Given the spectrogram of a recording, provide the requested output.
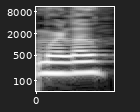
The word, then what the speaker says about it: Merlot: I just had like a white Merlot or whatever at that wine tasting that I was at, and I wound up buying the bottle. And I'm not if I'm saying that right, Merlot.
